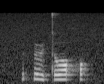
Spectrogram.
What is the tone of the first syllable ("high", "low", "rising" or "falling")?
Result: falling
